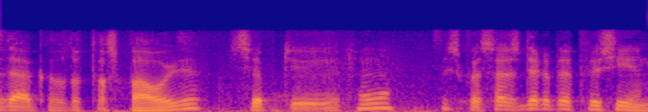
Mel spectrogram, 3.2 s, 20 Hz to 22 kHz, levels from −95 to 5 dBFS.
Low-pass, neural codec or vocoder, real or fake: 7.2 kHz; codec, 16 kHz, 0.5 kbps, X-Codec, HuBERT features, trained on balanced general audio; fake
